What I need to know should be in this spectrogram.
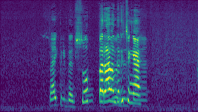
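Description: Women laugh and talk cheerfully close by.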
